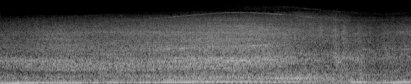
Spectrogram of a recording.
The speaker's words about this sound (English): This is insanity. There's like three major 18-wheeler trucks driving through a residential neighborhood.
